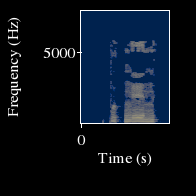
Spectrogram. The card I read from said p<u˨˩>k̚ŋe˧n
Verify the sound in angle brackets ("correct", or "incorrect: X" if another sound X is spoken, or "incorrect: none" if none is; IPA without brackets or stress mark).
incorrect: ɯ˨˩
